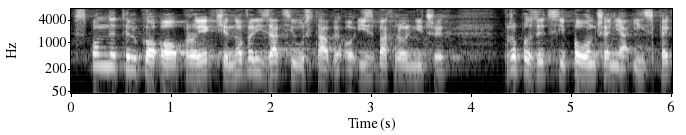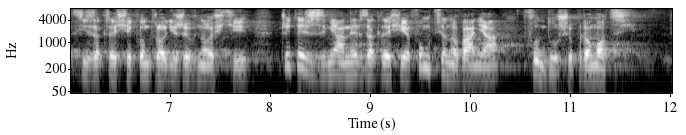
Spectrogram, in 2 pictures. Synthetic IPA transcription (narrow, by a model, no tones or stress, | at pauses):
fspɔmnɛt̪ɘlkɔʔɔpɾɔjɛkt͡ɕɛnɔvɛlʲizat̪sʲjiust̪avɘʔɔʔizbaxɾɔlɲit͡ʂɘx | pɾɔpɔzɘt̪sʲjipɔwɔnt͡ʂɛɲaʔinspɛk̚t̪sʲjivzakɾɛɕɛkɔnt̪ɾɔlʲiʐɘvnɔɕt͡ɕit͡ʂɘt̪ɛʐzmʲjanɘvzakɾɛɕɛfuŋkt̪sʲjɔn̪ɔvaɲafund̪uʂɘpɾɔmɔt̪sʲji̥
